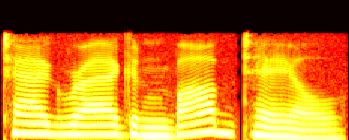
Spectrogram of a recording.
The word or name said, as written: tag, rag, and bobtail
